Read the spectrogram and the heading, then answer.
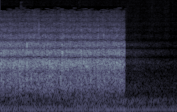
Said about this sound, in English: And they're clapping.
